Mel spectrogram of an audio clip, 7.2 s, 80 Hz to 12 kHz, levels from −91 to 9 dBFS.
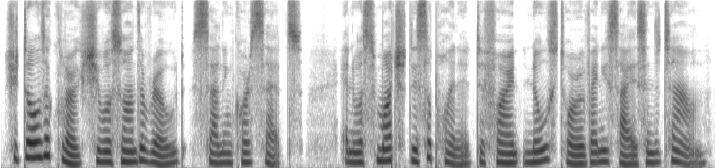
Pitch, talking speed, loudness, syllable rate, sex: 205 Hz, 210 wpm, -20 LUFS, 4.9 syllables/s, female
